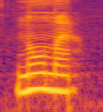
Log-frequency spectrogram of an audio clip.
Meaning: 1. ordinal number 2. number (various senses) 3. size (of clothes or shoes) 4. room (in a hotel) 5. number, issue (e.g. of a magazine or a newspaper) 6. item, turn, trick (e.g., in a circus)
- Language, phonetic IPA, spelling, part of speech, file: Ukrainian, [ˈnɔmer], номер, noun, Uk-номер.ogg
